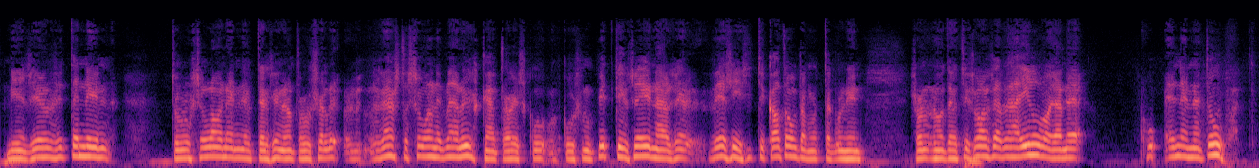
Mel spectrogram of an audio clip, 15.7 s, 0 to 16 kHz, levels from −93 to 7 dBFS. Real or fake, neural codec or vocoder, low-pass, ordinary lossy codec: fake; codec, 44.1 kHz, 2.6 kbps, DAC; 14.4 kHz; MP3, 48 kbps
